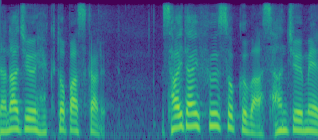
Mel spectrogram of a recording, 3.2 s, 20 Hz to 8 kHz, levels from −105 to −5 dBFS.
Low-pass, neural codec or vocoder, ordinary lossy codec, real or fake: 7.2 kHz; none; none; real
